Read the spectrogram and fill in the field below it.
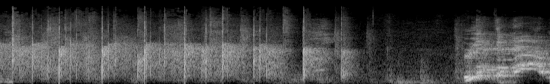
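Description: A church congregation at an evangelical seminary claps and applauds in a dense, lively burst with sharp individual claps, the applause swelling again near the end, with voices mixed in.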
